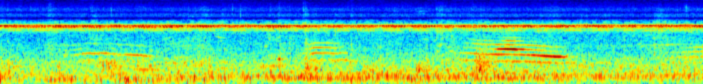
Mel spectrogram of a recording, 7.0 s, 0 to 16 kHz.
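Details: Stray or community cat, filmed between summer 2016 and winter 2017, giving three short faint meows spread across the stretch, each a falling harmonic-rich cry, over a loud constant high insect drone.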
